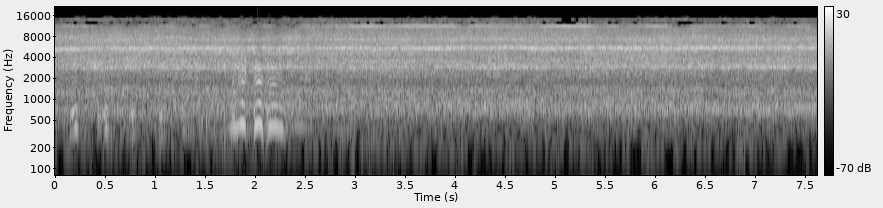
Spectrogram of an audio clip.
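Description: Dyson vacuum cleaner running steadily with its hose nozzle held sealed against a person's lips, a constant rush of air with a steady high whine over it. About two seconds in, a short wavering sound breaks through.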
